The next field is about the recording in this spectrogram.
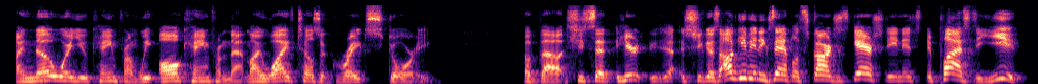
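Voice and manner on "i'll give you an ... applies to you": quick, high-pitched mock voice. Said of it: "She doesn't talk like that".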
